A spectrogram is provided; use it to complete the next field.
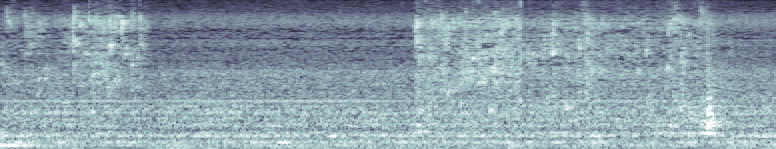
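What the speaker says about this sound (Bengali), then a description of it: "এখন অ্যাড করব দুই কাপ পরিমাণ পানি" Two cups of water pour in a steady stream into a kadai on the stove, with a couple of brief louder gushes and splashes near the end.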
